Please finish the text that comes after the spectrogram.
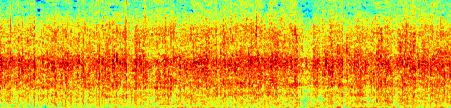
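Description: Heavy typhoon rain pours down on a street in Manila, a loud, dense and continuous hiss of water hitting surfaces with no pauses and no voices.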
